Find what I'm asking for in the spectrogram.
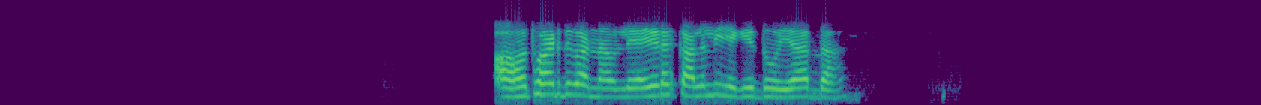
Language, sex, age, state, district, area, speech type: Dogri, female, 18-30, Jammu and Kashmir, Samba, rural, conversation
